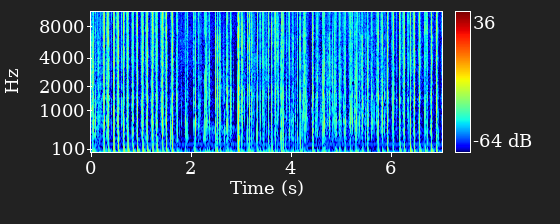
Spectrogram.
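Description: A black padded bicycle saddle with red trim, its vinyl synthetic-leather cover stretched over foam and a hard plastic shell with a hollow underside, is held in hand while fingertips and nails tap and scratch the cover. A rapid, steady stream of short, dull taps with soft scratching runs throughout, with one sharper knock near the three-second mark and a faint low hum beneath.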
